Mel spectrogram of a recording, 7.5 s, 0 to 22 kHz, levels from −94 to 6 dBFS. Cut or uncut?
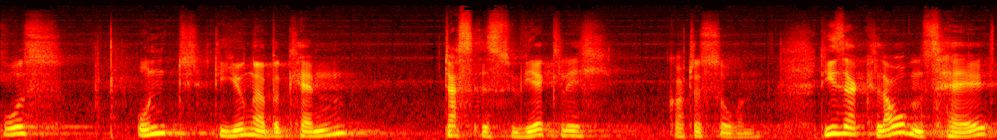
uncut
